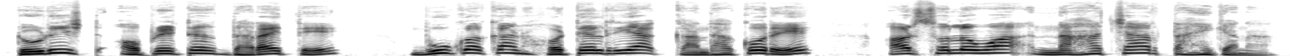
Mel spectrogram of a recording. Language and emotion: Santali, disgusted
